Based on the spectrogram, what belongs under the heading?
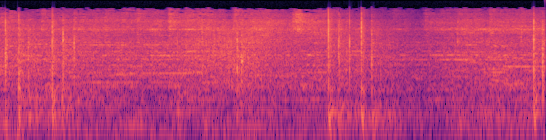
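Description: Aerial fireworks shells bursting in a series of sharp bangs, two of them in quick succession about two and a half seconds in, with music playing underneath.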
